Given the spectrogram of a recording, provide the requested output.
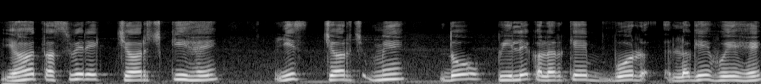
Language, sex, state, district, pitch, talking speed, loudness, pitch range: Hindi, male, Chhattisgarh, Korba, 210 Hz, 135 wpm, -13 LUFS, 195-225 Hz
